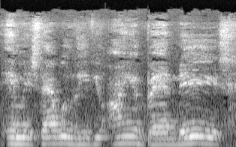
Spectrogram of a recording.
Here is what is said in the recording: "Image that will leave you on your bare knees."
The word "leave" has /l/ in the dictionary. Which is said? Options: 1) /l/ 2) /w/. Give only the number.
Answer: 1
